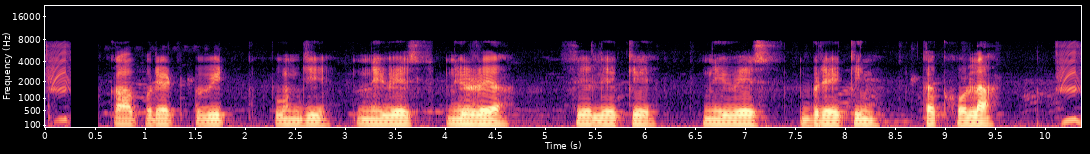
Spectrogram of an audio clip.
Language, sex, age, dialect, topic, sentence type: Bhojpuri, male, 18-24, Western, banking, statement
